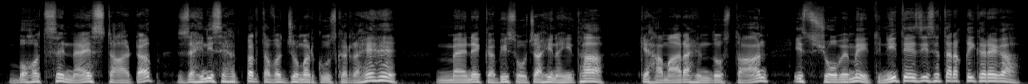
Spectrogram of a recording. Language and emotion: Urdu, surprised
